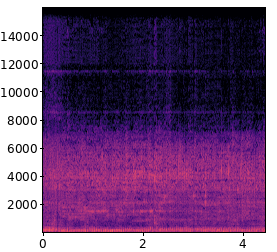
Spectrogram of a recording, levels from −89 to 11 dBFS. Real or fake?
fake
